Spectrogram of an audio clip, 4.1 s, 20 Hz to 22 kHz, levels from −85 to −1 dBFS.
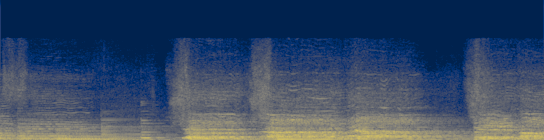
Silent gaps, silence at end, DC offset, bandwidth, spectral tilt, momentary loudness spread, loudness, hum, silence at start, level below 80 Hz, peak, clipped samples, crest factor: none; 0 s; under 0.1%; 16 kHz; -5 dB/octave; 10 LU; -20 LUFS; none; 0 s; -44 dBFS; -4 dBFS; under 0.1%; 16 dB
